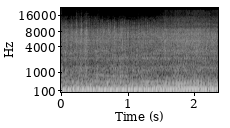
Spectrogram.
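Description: A motorcycle engine runs at a low, steady throttle during slow-speed riding practice in Pennsylvania, a close, loud rumbling drone with small fluctuations as the rider holds a crawl.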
